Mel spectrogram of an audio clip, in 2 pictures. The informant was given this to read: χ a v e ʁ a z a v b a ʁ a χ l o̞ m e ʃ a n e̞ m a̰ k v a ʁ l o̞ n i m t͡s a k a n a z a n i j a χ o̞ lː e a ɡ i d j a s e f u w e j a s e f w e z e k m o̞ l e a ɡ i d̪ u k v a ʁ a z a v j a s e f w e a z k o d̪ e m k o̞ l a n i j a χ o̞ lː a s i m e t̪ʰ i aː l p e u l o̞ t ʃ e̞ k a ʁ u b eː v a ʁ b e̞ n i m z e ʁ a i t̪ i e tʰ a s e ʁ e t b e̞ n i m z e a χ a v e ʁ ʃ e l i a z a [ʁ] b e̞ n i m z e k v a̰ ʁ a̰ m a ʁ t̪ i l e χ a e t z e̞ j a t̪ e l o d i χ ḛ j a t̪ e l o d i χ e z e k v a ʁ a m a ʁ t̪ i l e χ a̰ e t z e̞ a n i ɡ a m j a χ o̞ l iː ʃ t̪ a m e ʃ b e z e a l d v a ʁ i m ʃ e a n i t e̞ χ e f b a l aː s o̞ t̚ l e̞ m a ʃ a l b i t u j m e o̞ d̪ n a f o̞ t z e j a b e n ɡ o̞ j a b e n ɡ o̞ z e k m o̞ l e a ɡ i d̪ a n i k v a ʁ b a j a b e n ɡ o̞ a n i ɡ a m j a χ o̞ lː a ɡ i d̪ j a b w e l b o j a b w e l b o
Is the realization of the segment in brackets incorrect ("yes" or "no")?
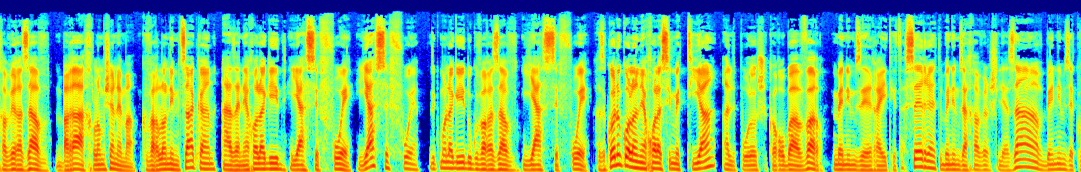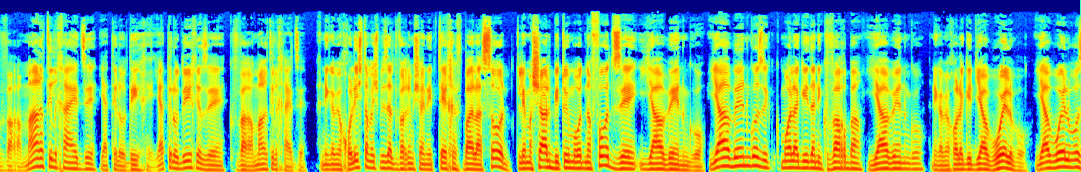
yes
